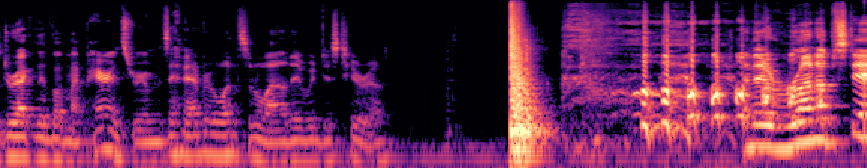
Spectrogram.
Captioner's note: slam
